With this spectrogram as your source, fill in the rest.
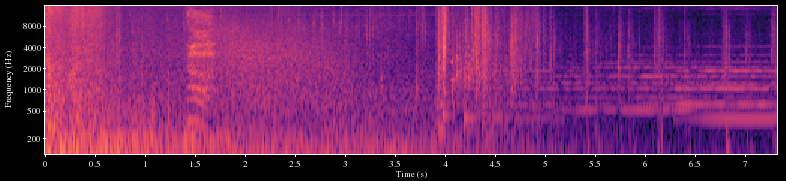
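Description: An Incendio fire spell is cast in Hogwarts Legacy, a loud rushing whoosh and crackling burst that decays over several seconds into a quieter tail with tonal game music and a sharp accent partway through.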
